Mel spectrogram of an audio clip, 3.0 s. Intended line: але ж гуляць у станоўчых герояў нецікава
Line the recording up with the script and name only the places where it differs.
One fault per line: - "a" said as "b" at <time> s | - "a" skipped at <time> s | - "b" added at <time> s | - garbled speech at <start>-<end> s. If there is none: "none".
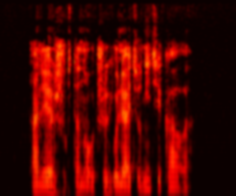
- "гуляць" skipped at 0.8 s
- "герояў" said as "гуляць" at 1.4 s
